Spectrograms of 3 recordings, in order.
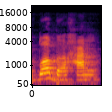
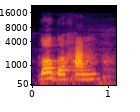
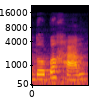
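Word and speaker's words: ضبحا: yaitu Bismillahirrohmanirrohim wal adiyati dhabhan. Nah, bacaannya kan dhabhan. Nah, seperti itu. Dilihat. Nah, cara membacanya yaitu wal adiyati dhabha. Bisa dipahami? Nah, sebab kita membaca tidak dhabhan tapi dhabha, mengapa?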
